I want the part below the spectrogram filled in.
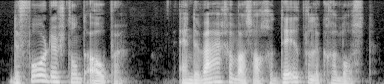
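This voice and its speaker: A man narrating a children's storybook in an expressive, lively way. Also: fairly low pitch, moderate pace. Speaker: audiobook reader.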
